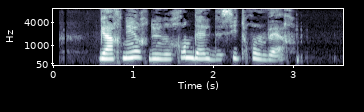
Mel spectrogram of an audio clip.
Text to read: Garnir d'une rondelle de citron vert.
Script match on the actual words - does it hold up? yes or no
yes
